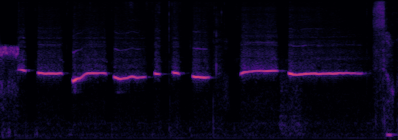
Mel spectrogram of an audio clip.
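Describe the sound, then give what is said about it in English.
A lone human whistle plays a slow, eerie tune of drawn-out notes with small pitch bends and brief gaps, clear, with no talking. “it's the creepiest whistle sound ever.”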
